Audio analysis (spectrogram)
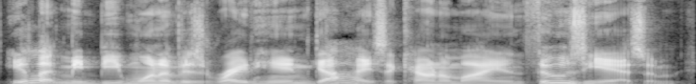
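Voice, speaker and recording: A man voicing a cheerful, airheaded little minion creature in an audio drama, excitable, slangy and boyish. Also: low-pitched, normal speed, voice pushed up, exaggerated voice. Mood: cheerful boasting. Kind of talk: fan audio drama character acting.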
